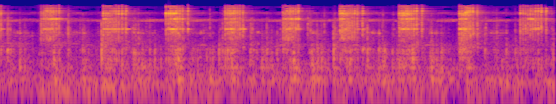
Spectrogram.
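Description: Hand ratchet being cranked back and forth to run down a screw, each back-swing a short burst of pawl clicks, about two or three strokes a second.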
